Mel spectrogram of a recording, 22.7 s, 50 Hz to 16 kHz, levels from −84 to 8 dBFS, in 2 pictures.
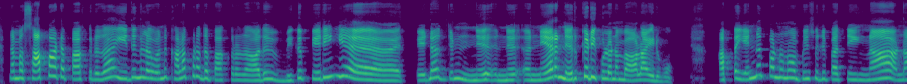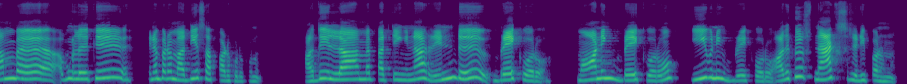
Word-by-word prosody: நம்ம 315 +1 -1
சாப்பாட்டை 365 +5 +5
பாக்குறதா, 275 +2 -1 0.2
இதுங்கள 340 +2 -1
வந்து 315 +4 -5
களப்பறத 360 +2 -3
பார்க்குறதா, 240 -1 -6
அது 275 +5 -3 0.3
மிகப்பெரிய 320 - -1 1.0
என்னது 300 +1 -3 0.3
நே 230 +2 +1 0.3
நே 235 - 0 0.2
அ - - -1 0.2
நேர 330 +7 +8 0.2
நெருக்கடிக்குள்ள 310 +1 +3
நம்ம 260 -3 -3
ஆளாயிடுவோம். 210 -8 0 0.6
அப்ப 250 +5 -14 0.2
என்ன 335 +6 0
பண்ணணும் 345 -3 -1
அப்டின்னு 300 +1 -6
சொல்லி 285 -2 -7
பாத்தீங்கன்னா, 255 0 -1 0.3
நம்ப 310 +4 -2 0.5
அவங்களுக்கு 285 +3 -1 0.6
என்ன 280 +2 -3
பண்ண 305 0 -3
மதிய 285 +7 0
சாப்பாடு 255 -5 -6
குடுக்கணும். 190 -1 -17 0.6
அது 215 +10 -2
இல்லாம 270 +1 +2
பாத்தீங்கன்னா, 250 +2 -1 0.2
2 295 +5 0 0.4
பிரேக் 255 +2 +6
வரும். 195 -1 -9 0.4
மார்னிங் 285 +7 +2
பிரேக் 235 +2 +2
வரும். 235 +10 -6 0.4
ஈவ்னிங் 320 -5 +1
பிரேக் 215 0 -7
வரும். 190 -2 -11
அதுக்கு 300 - -3
ஸ்நாக்ஸ் 265 -6 +4
ரெடி 225 +1 -4
பண்ணணும். 185 -7 -9
275 Hz, 120 wpm, -20 LUFS, 240-315 Hz, 1.0 s, நேர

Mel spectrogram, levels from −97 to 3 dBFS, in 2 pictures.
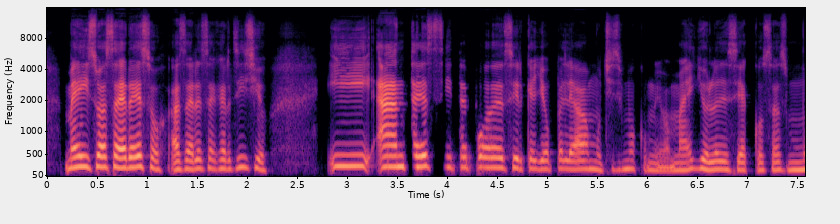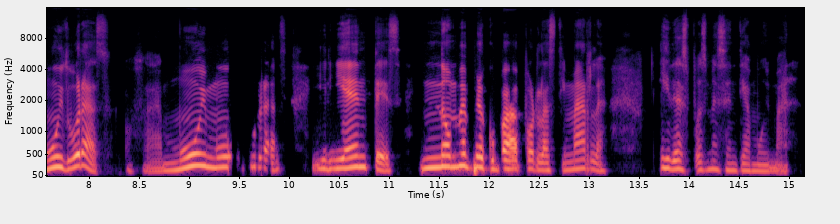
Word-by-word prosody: me 215 +2 +4
hizo 230 0 +4
hacer 215 -1 +6
eso, 215 -6 +2
hacer 180 +1 0
ese 195 +1 -4
ejercicio. 190 -1 -4 0.6
Y 245 0 0
antes 230 0 +5
sí 220 -1 -8
te 220 +2 -6
puedo 215 +1 -1
decir 210 -2 -1
que 190 -1 -5
yo 180 0 -3
peleaba 180 -1 -2
muchísimo 175 +1 -7
con - - -11
mi 75 -1 -6
mamá, 160 - -4
y 185 - -6
yo 190 -1 0
le 170 +1 0
decía 165 -1 -3
cosas 160 +1 -7
muy 175 +8 +3
duras, 235 +6 +1
o 145 -6 -19
sea, 65 - -14
muy, 215 - +3
muy 220 0 +1 0.2
duras, 195 -6 -9 0.2
hirientes. 195 -3 0 0.2
No 215 +4 +4
me 255 +3 +4
preocupaba 195 -4 +3
por 185 -3 -5
lastimarla, 160 0 -5 0.5
y 200 -1 -1
después 165 -2 -5
me 180 0 -6
sentía 150 -2 -8
muy 135 -1 -8
mal, - - -12
185 Hz, 175 wpm, -22 LUFS, 165-220 Hz, 0.6 s, hacer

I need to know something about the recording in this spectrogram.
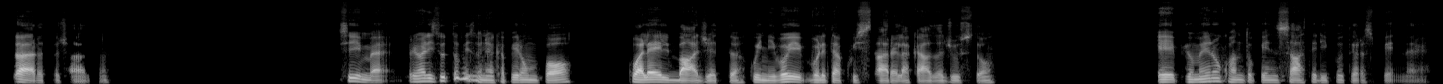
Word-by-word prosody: Certo, - - +4
certo. - - -10 2.3
Sì, 150 -3 +1
beh, 105 - -3
prima 135 +1 0
di 145 0 +2
tutto 170 - -1
bisogna 105 - -1
capire 105 +2 -2
un 100 -3 -2
po' 105 +5 +3 0.5
qual 110 - +7
è 110 - +9
il 110 -2 +4
budget. 90 0 +1
Quindi, 95 -4 0
voi 120 +2 +5
volete 105 -1 -1
acquistare 85 -1 -2
la 85 +2 -2
casa, 85 -2 -2
giusto? 90 +1 -6 1.6
E 115 -1 +3
più 115 -1 -4
o - - -1
meno, 140 +5 0
quanto 110 -5 -4
pensate 100 -2 -2
di 95 - -7
poter 100 -2 -9
spendere. - - -16
105 Hz, 130 wpm, -24 LUFS, 95-115 Hz, 2.3 s, è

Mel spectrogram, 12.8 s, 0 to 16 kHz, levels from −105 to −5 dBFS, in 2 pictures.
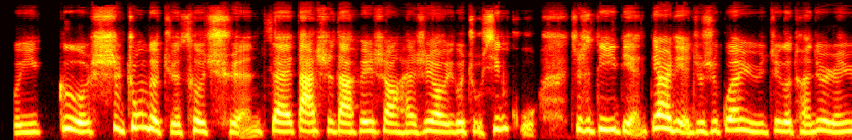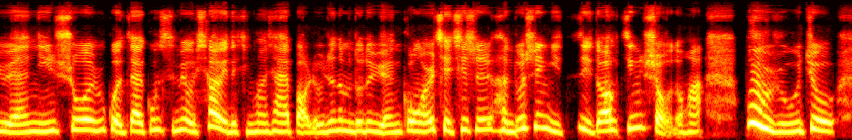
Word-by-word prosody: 一 215 +1 -5
个 255 -7 +3
适 290 +5 0
中 335 +6 -1
的 270 - +5
决 215 -2 -3
策 245 +4 +1
权， 225 0 -3
在 235 0 +2
大 230 0 +2
是 245 +1 -5
大 230 -2 +2
非 245 +2 +1
上 230 -1 -2
还 220 +1 -4
是 225 +4 -5
要 235 -2 +3
有 - - -2
一 - - -4
个 235 - +1
主 - - -9
心 295 +1 -1
骨， - - -13 0.2
这 290 - -4
是 260 - -1
第 280 +3 +1
一 275 - +1
点。 235 -1 -3
第 330 - +2
二 310 - +6
点 245 - -1
就 230 - -4
是 235 +2 -5
关 270 +2 +1
于 225 -2 -4
这 250 - -6
个 235 - +3
团 220 -2 -6
队 255 +2 -1
人 225 0 -2
员， 220 -1 -2
您 235 +2 -1
说 275 +2 +2
如 260 - -4
果 - - +1
在 230 +3 +2
公 270 +4 -5
司 255 -1 -7
没 - - -2
有 245 - 0
效 345 +9 +3
益 - - +1
的 220 - -2
情 220 0 -6
况 225 0 -4
下， 235 - -5
还 230 - -1
保 - - -2
留 - - -5
着 235 - -3
那 260 - -3
么 245 - -2
多 240 - -2
的 240 - -3
员 205 -1 -2
工， 240 +1 0
而 250 - +1
且 265 - 0
其 275 +5 -2
实 275 +1 -3
很 255 -4 -2
多 285 +6 0
事 - - -6
情 320 - -1
你 225 - -3
自 - - -42
己 290 -7 -1
都 245 - +3
要 255 - +4
经 315 +5 -3
手 325 - -1
的 215 - -9
话， 220 0 -5 0.3
不 420 -8 +11
如 220 -2 0
就 245 -1 +2
240 Hz, 405 characters per minute, -19 LUFS, 225-270 Hz, 0.3 s, 不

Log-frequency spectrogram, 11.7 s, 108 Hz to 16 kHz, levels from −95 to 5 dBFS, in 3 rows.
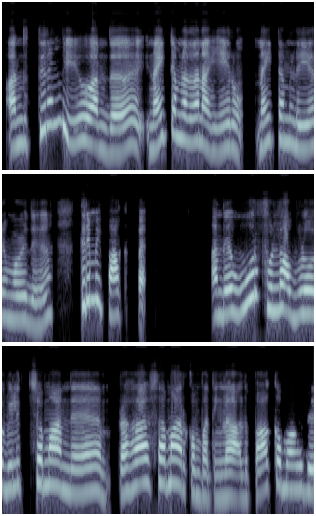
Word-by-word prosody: அந்த 240 +3 -2 0.2
திரும்பி 410 - 0 0.3
அந்த 190 -3 -8 0.5
நைட் 260 +8 +1
டைம்ல 295 -4 +1
தான் 260 - +3
நாங்க 200 -4 -2
ஏறுவோம். 210 -4 -6 0.2
நைட் 255 +4 -5
டைம்ல 250 -4 -3 0.2
ஏறும்பொழுது, 215 -4 -5 0.6
திரும்பி 375 +2 0
பாப்பேன் 240 +1 -1 0.9
அந்த 240 +1 -1 0.3
ஊர் 415 +3 +4
ஃபுல்லா 290 0 +3
அவ்வளோ 255 +1 0 0.2
வெளிச்சமா 260 +2 +1
அந்த 215 -2 -6 0.6
பிரகாசமா 270 +5 +4
இருக்கும் 205 -4 -7
பார்த்தீங்களா? 180 0 -2
அது 180 - -14
பார்க்கும்போது, 230 0 0
245 Hz, 125 wpm, -23 LUFS, 215-275 Hz, 0.9 s, ஊர்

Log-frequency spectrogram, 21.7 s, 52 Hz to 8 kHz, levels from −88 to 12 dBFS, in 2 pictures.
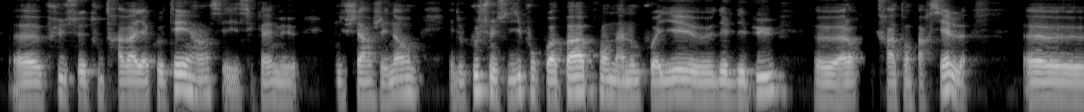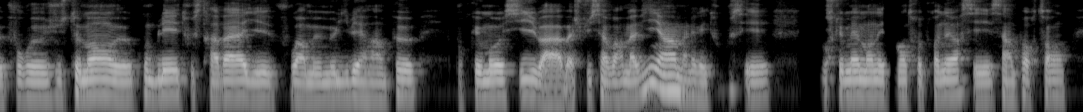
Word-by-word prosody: heu, 100 0 +4
plus, 115 +3 -7
heu, 105 - +2
tout 105 +1 -12
le - - -12
travail 105 0 +2
à 105 - +1
côté 125 +8 +4
hein, 115 -1 -3
c'est 120 0 -7
c'est - - -10
quand - - -5
même 100 +1 -2
une 100 0 -5 0.5
charge 105 -1 -1
énorme». 115 +5 -1 0.3
Et - - -8
du 100 - -7
coup, 135 - +1
je 135 -2 +1
me - - +1
suis 110 - -5
dit: 120 +4 +1
«Pourquoi 115 -4 +2
pas 130 0 +10
prendre 120 -3 0
un 100 0 0
employé, 105 +2 +1
heu, 100 -1 +2
dès 105 +1 +2
le 100 - -5
début»? 130 +6 +1 0.3
Heu, 95 -1 +2
alors 100 +1 +2
qui - - -30 0.2
sera - - -2
à - - -6
temps - - -6
partiel. - - +1 0.6
Heu, 100 -1 +4
pour, 105 0 -2
heu, 100 0 +1
justement, 110 +2 +1
heu, 100 0 +2
combler 110 +2 -1
tout 115 +1 -16
ce - - -9
travail 105 0 +1
et 100 -1 -2
pouvoir 100 0 -3
me, 95 0 -2
me 100 +1 -3
libérer 100 0 -2
un 95 -1 -6
peu, 110 +2 -3 0.4
pour - - -23
que 105 - 0
moi 105 +1 +3
aussi, 110 +1 0
bah - - +2
bah, - - -1
je - - -9
puisse 105 +1 -8
avoir 100 +1 -1
ma 100 0 +1
vie, 170 - 0
hein, 140 -1 +5
malgré 105 -6 -2
tout, 100 - -21
c'est 105 -7 -5
Je - - -33
pense - - -7
que 110 - -3
même 110 0 +2
en 110 - +2
étant 105 0 -2
entrepreneur, 110 +1 -2
c'est 100 -3 -4
c'est 100 +2 -7
important, 105 +2 -5
105 Hz, 220 wpm, -24 LUFS, 100-115 Hz, 0.6 s, pas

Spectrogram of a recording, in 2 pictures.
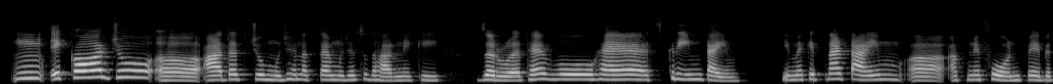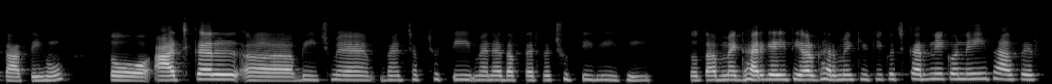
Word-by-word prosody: उम, 285 +2 0
एक - - +1
और 320 +1 +8
जो 325 +1 +1 0.2
अ, 325 +1 -3 0.4
आदत 225 +3 +2
जो 230 -1 0
मुझे 220 +2 -4
लगता 220 0 -5
है 215 - +1
मुझे 210 0 -4
सुधारने 185 -4 -4
की 195 +1 -8 0.5
ज़रूरत 190 -3 +2
है 240 +2 +3
वो 235 0 -2 0.3
है 225 -1 +3
स्क्रीन 235 0 -4
टाइम 180 -6 -2 0.4
कि - - -6
मैं 215 +1 -4
कितना 240 +2 0
टाइम 220 +1 0
अ, 180 -2 -3
अपने 215 +2 -7
फ़ोन 205 -3 -1
पे 205 -1 -1
बिताती 180 -2 -2
हूँ। 195 +4 -2 0.5
तो 190 -3 +3
आजकल 205 +4 +5 0.2
अ, 180 -2 +1
बीच 210 +1 -9
में 205 -2 -3
मैं 205 0 -5
छप 220 -1 -10
छुट्टी 220 -2 -8 0.3
दफ़्तर 200 0 -2
से 205 +1 -6
छुट्टी 220 0 -9
ली 205 -1 -8
थी। 190 0 -8 0.4
तो 195 - -3
तब 205 0 +1
मैं 210 0 0
घर 215 -1 +5
गई 225 0 +5
थी 220 - +4
और 215 0 +5
घर 225 -1 0
में 225 0 -1
क्योंकि 230 0 -10
कुछ 235 0 -6
करने 245 +1 0
को 250 0 -2
नहीं 250 +1 -2
था 240 -3 +2
सिर्फ़ 225 -1 -3
215 Hz, 165 wpm, -23 LUFS, 200-230 Hz, 0.5 s, और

